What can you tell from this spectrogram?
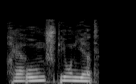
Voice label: "herumspioniert", German; adjectives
